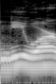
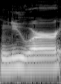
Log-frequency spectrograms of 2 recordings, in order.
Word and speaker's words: Neewer: This time it's on the Neewer, maybe it's pronounced Newer, Neewer brand light LED light panels.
